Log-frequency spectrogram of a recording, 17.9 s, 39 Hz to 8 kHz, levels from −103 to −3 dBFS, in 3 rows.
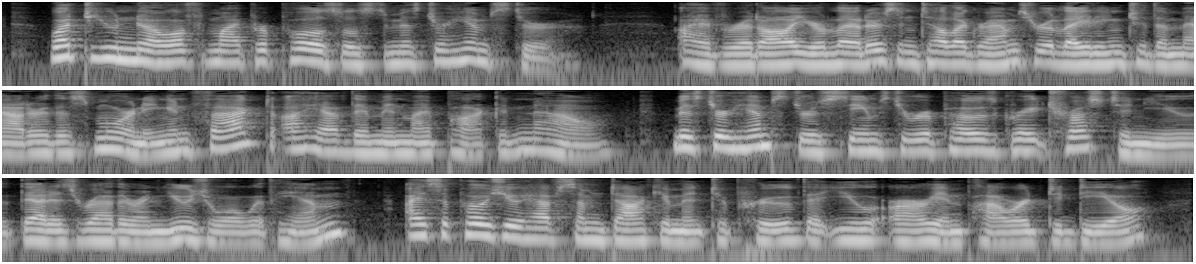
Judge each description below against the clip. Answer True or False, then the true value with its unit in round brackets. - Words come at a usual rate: False (210 wpm)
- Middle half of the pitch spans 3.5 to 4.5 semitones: True (3.8 semitones)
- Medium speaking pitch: True (155 Hz)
